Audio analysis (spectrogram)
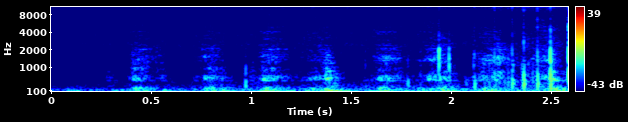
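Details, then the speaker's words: Spinet piano after refurbishment, fully reassembled: dull low thumps about three times a second as the sustain pedal trapwork knocks against the center pedal; stiff trapwork. "right notice that the Trap work here for the sustain pedal is hitting the center"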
